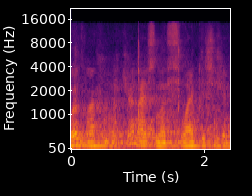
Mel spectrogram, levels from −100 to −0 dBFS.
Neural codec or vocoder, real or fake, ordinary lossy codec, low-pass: vocoder, 44.1 kHz, 128 mel bands every 512 samples, BigVGAN v2; fake; AAC, 48 kbps; 14.4 kHz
